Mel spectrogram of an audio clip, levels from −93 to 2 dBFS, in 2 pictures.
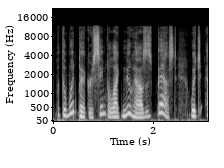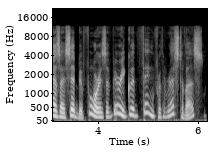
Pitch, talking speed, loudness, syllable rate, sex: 195 Hz, 235 wpm, -19 LUFS, 5.3 syllables/s, male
